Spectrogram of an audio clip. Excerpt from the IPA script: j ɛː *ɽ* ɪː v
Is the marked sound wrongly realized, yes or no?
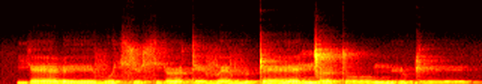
no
